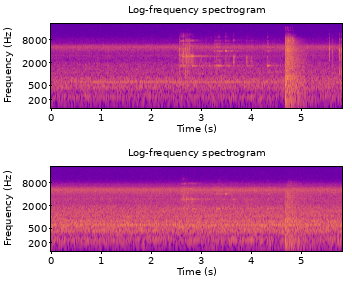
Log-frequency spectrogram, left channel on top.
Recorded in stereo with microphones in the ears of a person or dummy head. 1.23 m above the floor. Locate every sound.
2.6 s a clink: 20° left (ahead or behind), 0.9 m
4.7 s a gunshot: 75° left (ahead or behind), 0.8 m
